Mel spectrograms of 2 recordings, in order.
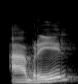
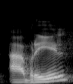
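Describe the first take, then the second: No difference in how they are said.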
